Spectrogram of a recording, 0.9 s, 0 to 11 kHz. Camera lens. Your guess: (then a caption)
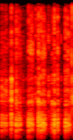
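Loose. A Sigma 60mm camera lens with a lens hood and a shiny metal focus ring is shaken, and its loose internals rattle. It makes a quick series of short, dry clicking rattles centered around 1.2 kHz with little low end. The lens rattles whenever it is shaken.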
